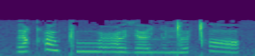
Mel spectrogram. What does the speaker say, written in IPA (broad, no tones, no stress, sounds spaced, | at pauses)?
ə qʰ uː ǁ uː ʕ ɵ z œː ʎ ɵ ŋ͡ǀ ɵ ǀʰ ɔː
